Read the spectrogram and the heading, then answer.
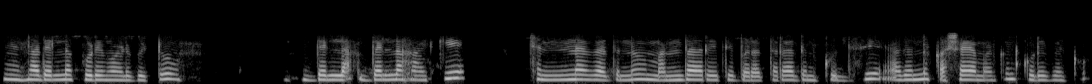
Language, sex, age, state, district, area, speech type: Kannada, female, 30-45, Karnataka, Chitradurga, rural, conversation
